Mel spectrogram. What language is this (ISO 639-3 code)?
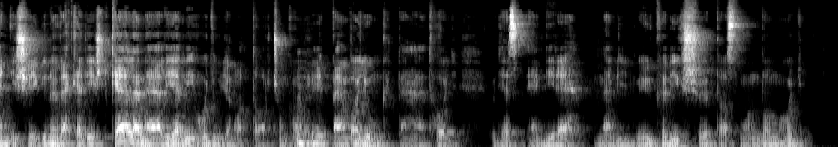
hun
